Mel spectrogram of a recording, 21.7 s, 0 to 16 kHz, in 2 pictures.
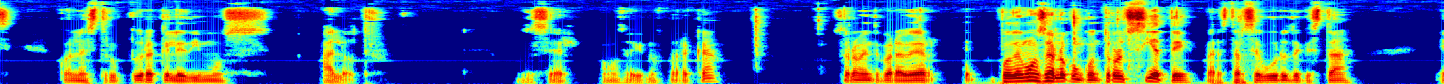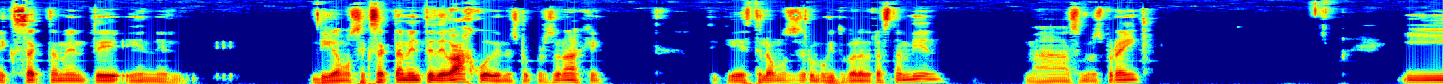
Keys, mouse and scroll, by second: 0.4 x, 1.8 click, 2.9-4.1 drag, 4.5-6.3 drag, 6.7 shift+click, 6.8 shift+middle click, 6.9 shift+click, 7.2 shift+middle click, 7.3 shift+click, 9.3 ctrl+KP_7, 13.1-16.3 drag, 17.3 right click, 17.8-20.1 drag, 20.1-20.5 scroll up 1, 20.5-21.6 shift+middle drag.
